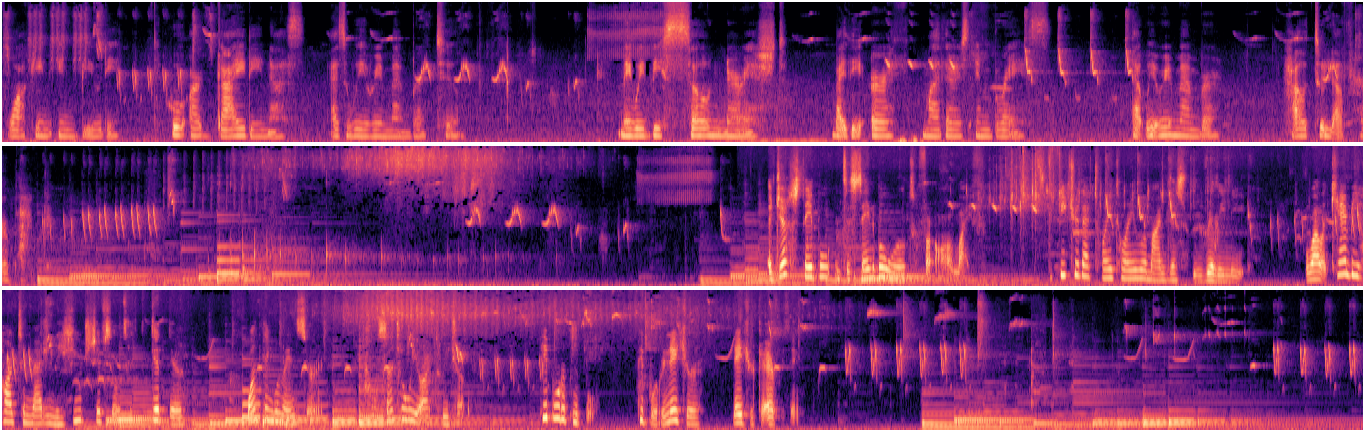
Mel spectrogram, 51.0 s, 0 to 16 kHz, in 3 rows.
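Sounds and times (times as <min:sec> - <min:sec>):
small songbird chirping: 0:00.0 - 0:14.5, 0:15.3 - 0:47.2, 0:47.9 - 0:51.0
background music: 0:17.5 - 0:22.2, 0:25.8 - 0:32.4, 0:34.9 - 0:41.5, 0:45.6 - 0:51.0.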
